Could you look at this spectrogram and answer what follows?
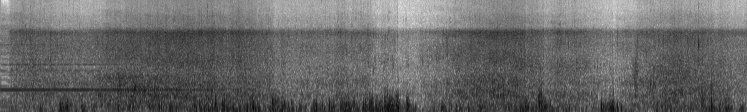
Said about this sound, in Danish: det her det er lyden af bølger ude for de kanariske øer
